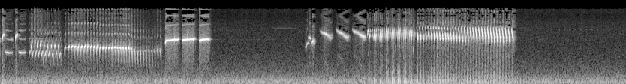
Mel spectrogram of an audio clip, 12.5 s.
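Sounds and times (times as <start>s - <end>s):
Waterslager canary singing a high pulsed trill: 0.0s - 4.2s, 6.1s - 10.3s.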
